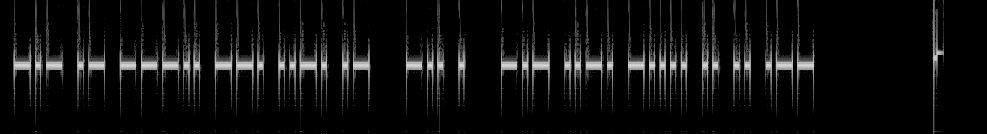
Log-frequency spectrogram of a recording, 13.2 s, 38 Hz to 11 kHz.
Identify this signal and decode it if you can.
Morse code, heard as a keyed tone, about 17 wpm, 700 Hz. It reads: KA8GFA DE KF6IIW
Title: USA Callsign DE Callsign 17wpm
